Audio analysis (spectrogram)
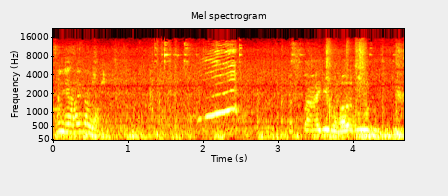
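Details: A monkey on Phnom Bros mountain, Kampong Cham Province, Cambodia, searching and calling for his missing grandmother, gives a clear rising whistled coo and a few wavering tonal calls, with people talking nearby.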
